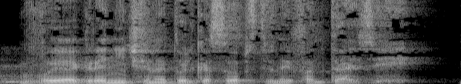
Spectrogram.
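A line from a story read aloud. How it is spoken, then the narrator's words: Soft reply. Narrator (Russian): мягко ответил он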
